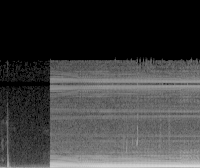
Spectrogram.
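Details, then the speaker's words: Complex repetitive discharges on EMG, discussed in myopathy (often myositis) and chronic neurogenic conditions: abrupt onset and stop, time-locked muscle fiber groups firing at a very regular rate, giving a steady machine-like buzzing after a click. "They start abruptly, they end abruptly. They consist of groups of muscle fibers that are time-locked to each other and firing with a very regular rate, and has a very characteristic sound like this."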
